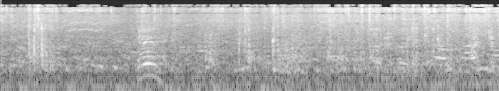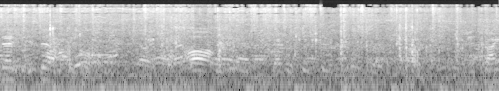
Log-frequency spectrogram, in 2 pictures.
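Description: Robots clatter and knock against plastic balls and walls.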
